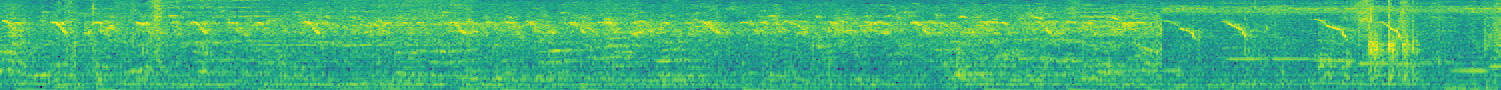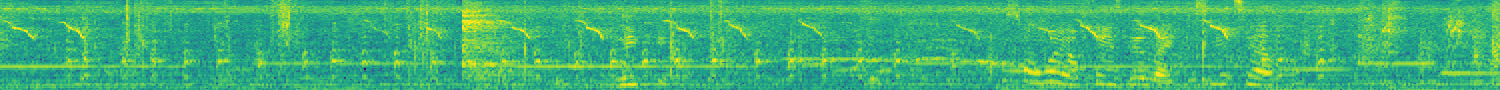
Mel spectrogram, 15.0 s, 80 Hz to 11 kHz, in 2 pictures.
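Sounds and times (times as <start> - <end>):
background music with held notes: 0.0 - 15.0
chickens clucking: 0.0 - 15.0
small birds chirping: 0.0 - 15.0.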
